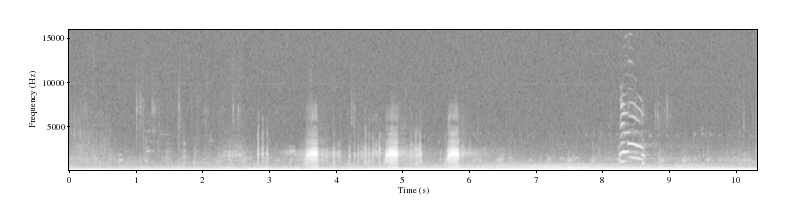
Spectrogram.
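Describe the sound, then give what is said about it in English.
Mallard ducks on Valens Lake, which is starting to ice over, give three evenly spaced quacks over a steady low rumbling drone, followed a few seconds later by a brief, higher, rapidly wavering bird call. “Mostly mallards, but there's a couple widgeons, a pintail, some shovelers.”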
